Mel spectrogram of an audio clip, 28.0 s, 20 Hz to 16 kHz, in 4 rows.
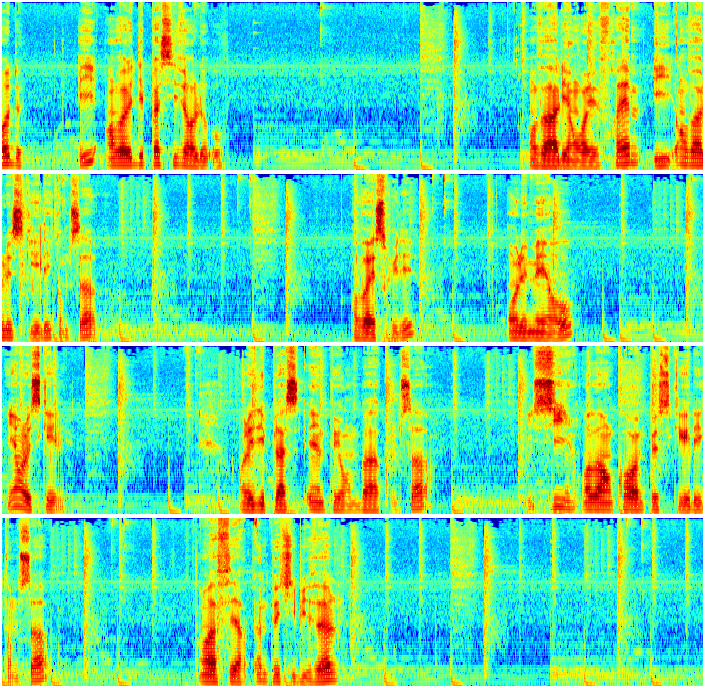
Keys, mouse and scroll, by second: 0.4-1.8 scroll up 6, 1.8-4.9 drag, 5.3 z, 6.1 right click, 6.4 b, 8.0 s, 9.8 shift+scroll up 5, 10.3-10.9 scroll down 2, 10.9 e, 12.2-14.2 drag, 14.2 s, 16.8-18.6 drag, 18.6 right click, 19.3 alt+right click, 19.9 s, 23.3 ctrl+b, 27.7 z.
